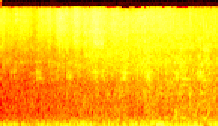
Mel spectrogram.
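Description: Several ducks quack continuously, a busy overlapping chorus of calls over a steady outdoor background with no one speaking.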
